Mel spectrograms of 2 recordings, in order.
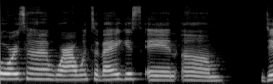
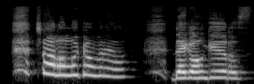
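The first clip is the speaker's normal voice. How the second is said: high, loud, hammed-up panicked cry; mock panic; 9 semitones higher, 6 dB louder than usual. To her friend in a car of strangers, hammed-up panic. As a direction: wail it like they're coming for you. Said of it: "I'm like".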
